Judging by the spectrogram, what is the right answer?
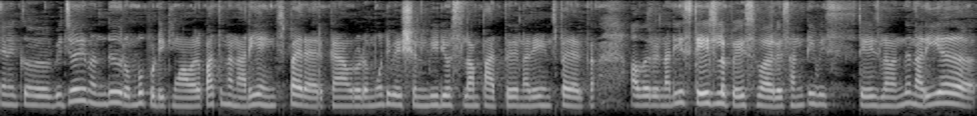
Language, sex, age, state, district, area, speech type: Tamil, female, 18-30, Tamil Nadu, Krishnagiri, rural, spontaneous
